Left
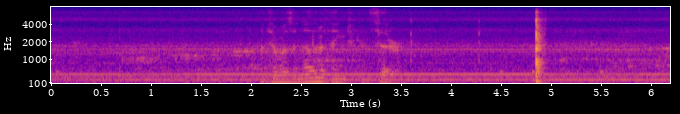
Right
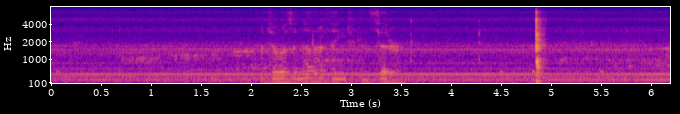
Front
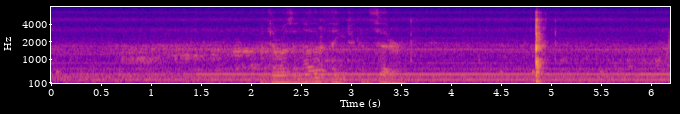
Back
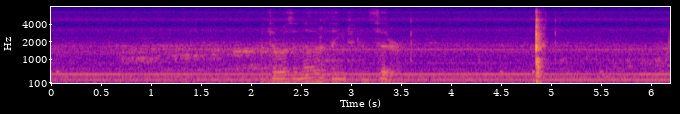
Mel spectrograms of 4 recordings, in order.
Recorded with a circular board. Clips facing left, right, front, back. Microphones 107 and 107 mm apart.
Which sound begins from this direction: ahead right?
A man speaking, at 2.1 s.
